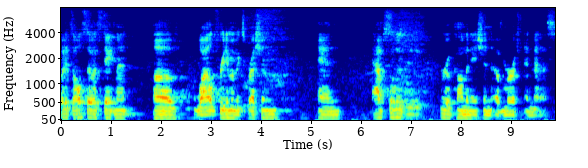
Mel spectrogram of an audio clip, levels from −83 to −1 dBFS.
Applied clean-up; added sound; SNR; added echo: classical method WPE with log-MMSE.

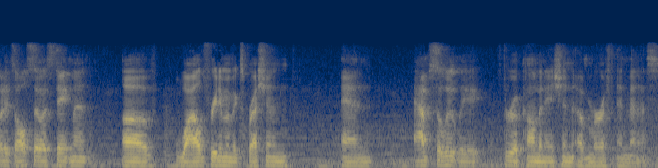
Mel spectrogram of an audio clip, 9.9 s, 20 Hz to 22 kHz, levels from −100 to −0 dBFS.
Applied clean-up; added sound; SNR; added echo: none; none; none; none.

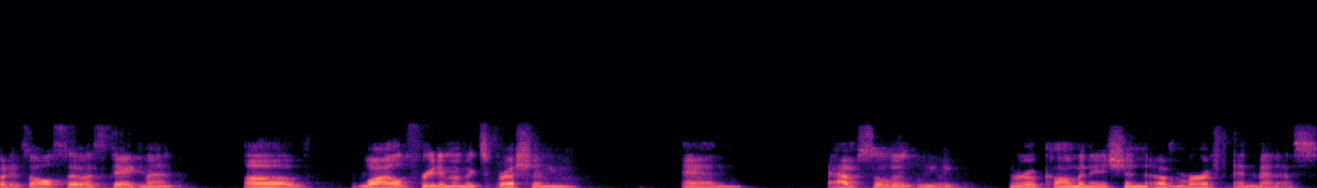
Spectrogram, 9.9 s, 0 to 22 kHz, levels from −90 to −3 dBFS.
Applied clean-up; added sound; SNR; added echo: neural mask model DeepFilterNet 3.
